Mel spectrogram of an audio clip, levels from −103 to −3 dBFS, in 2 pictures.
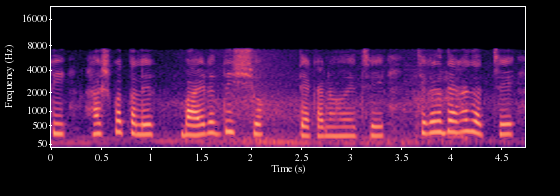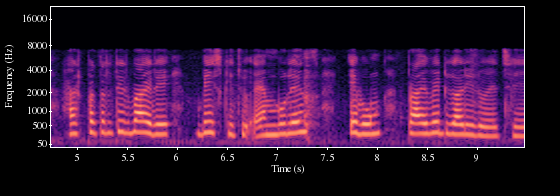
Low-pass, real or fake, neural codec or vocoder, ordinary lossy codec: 7.2 kHz; real; none; none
